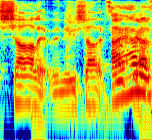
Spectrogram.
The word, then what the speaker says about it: Charlotte: Because it has an E on the end. Look, so then you Charlotte. softly pronounce the vowel before the consonant, right? Yeah, I think so. So it's like car.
